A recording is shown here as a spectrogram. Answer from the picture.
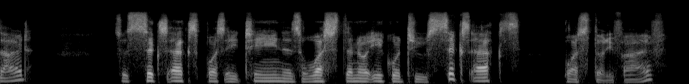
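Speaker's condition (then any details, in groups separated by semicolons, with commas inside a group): No condition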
